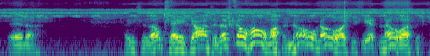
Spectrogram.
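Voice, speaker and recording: Using a Southern US accent, a man speaks at a fairly slow pace with very wide pitch swings. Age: 90s. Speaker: retired fisherman recalling stories. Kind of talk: casual storytelling. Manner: halting.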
